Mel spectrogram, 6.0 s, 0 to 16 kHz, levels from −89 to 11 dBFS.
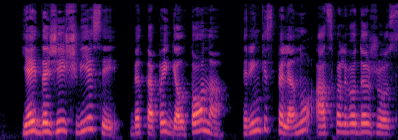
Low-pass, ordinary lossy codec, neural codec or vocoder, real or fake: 14.4 kHz; MP3, 64 kbps; none; real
